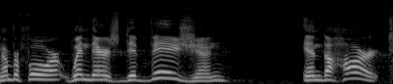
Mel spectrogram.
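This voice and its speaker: The voice is raised and projected, with a bright, sharp tone. Its intonation is lively, though the pace is very slow. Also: man. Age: 60s. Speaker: revival preacher. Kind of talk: sermon. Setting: church with congregation.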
